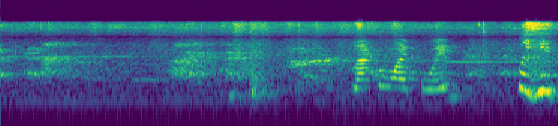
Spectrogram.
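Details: Shih Tzu puppies playing; a puppy gives thin high whines and a short yip near the end, under a woman's continuous coaxing speech and background hum.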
